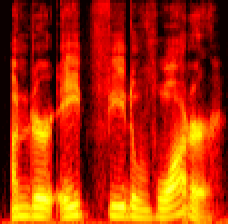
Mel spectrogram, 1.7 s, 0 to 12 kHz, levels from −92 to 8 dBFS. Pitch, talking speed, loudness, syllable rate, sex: 130 Hz, 175 wpm, -16 LUFS, 4.6 syllables/s, male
